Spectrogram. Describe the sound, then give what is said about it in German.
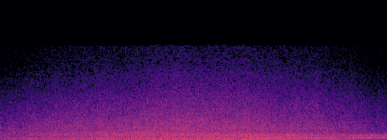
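Steady roar of crashing sea waves mixed with gusting wind, a dense, continuous wash of surf noise that stays loud throughout, with no voices. “Die heranbrausenden Wellen hatten keinen Schaden angerichtet”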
